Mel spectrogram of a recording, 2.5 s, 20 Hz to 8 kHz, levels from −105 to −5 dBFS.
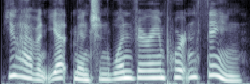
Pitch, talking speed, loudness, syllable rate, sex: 235 Hz, 190 wpm, -15 LUFS, 6.3 syllables/s, female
